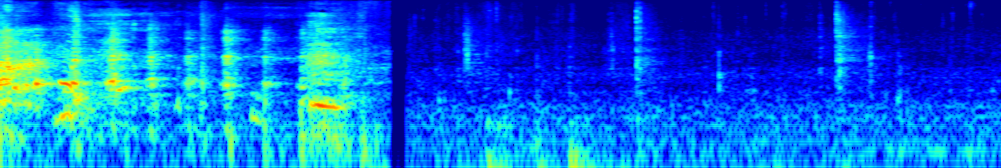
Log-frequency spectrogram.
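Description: A person laughing, trailing off over the first couple of seconds with one last burst of laughter, then it cuts to near quiet with a few faint, short clicks.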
